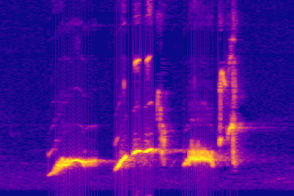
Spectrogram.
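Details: Blackbird song in clear, close recording: a drawn-out whistled note rising to a level tone, then a quick series of short warbled notes and another long whistled phrase ending in higher chips, no background sound.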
